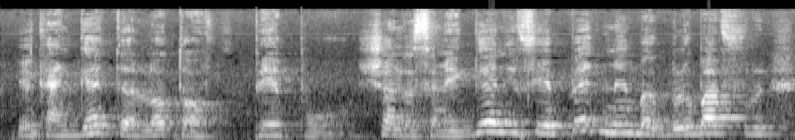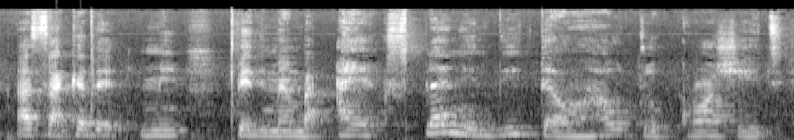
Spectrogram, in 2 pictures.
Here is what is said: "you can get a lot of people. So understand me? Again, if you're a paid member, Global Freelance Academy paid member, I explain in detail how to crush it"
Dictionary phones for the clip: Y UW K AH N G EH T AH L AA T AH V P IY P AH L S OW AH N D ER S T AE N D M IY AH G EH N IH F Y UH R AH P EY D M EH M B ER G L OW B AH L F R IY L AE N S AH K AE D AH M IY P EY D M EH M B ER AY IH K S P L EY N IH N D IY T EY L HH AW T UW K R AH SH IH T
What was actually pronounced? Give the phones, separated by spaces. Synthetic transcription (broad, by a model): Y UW K AH N G EH T AH L AA T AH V P IY P AH L SH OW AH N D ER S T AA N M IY AH G EH N IH F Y AH P EY D M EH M B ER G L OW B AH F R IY AA S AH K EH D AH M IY P EY D M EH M B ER AY IH K S P L EY N IH N D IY T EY L HH AW T UW K R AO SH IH T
